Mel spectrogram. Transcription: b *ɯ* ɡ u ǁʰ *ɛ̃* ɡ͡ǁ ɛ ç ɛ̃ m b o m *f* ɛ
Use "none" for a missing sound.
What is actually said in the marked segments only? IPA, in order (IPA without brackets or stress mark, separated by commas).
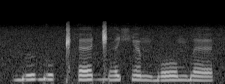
ɯ, ɛ, b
